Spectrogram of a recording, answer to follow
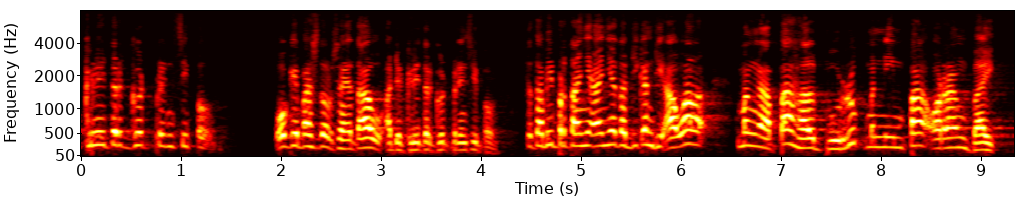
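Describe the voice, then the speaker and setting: A male pastor in his forties delivers a sermon in a high, light voice, lively and story-driven, and keeps calling out to his listeners. The sound is muffled and lo-fi, with a long reverb that fills a church hall. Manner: animated storytelling, addresses the congregation directly. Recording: echoey hall, dull lo-fi sound.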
